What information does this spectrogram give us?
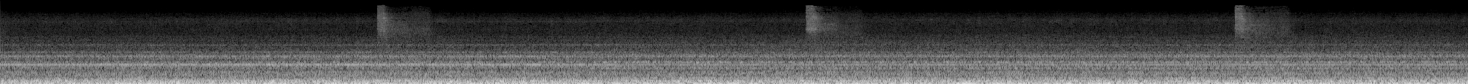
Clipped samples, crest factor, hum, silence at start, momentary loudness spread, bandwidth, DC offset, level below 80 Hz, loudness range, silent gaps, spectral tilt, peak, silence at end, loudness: under 0.1%; 12 dB; none; 0 s; 1 LU; 16 kHz; under 0.1%; -18 dBFS; 0 LU; none; -7 dB/octave; -2 dBFS; 0 s; -19 LUFS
